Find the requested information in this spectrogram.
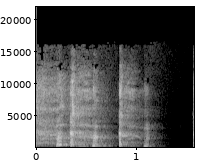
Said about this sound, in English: That's from smoke. I haven't even coughed yet. I be coughing. I smoke more than so many people. Yeah, I be coughing.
